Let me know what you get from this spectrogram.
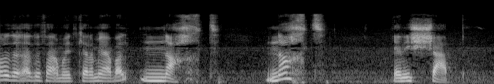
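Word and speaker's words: Nacht: کلمه اول نخت. نخت یعنی شب. خب دقت کنید در این کلمه قبل از تی ها آ اومده، به همین خاطر تی ها رو ما خ تلفظ میکنیم.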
